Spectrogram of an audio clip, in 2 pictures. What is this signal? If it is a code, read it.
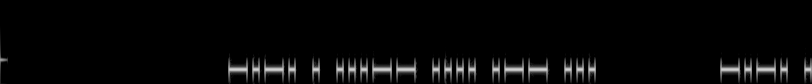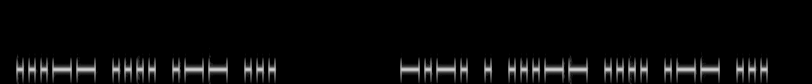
Morse code, heard as a keyed tone, about 20 wpm, 700 Hz. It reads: CE3HWS CE3HWS CE3HWS
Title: DXCC-100 Call Signs - 6 Characters - Repeated 3x - 20wpm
